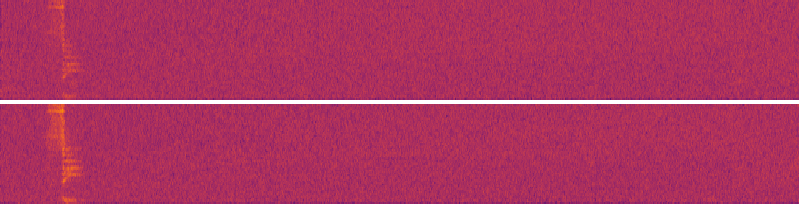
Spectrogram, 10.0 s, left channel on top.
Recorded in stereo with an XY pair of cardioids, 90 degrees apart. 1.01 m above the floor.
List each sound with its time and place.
0.2 s whispering: 55° right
